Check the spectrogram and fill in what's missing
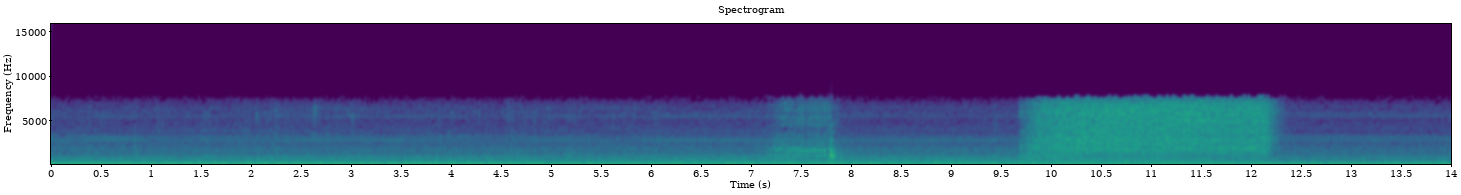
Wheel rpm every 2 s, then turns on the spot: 10, 20, 20, 40, 30, 20, 0.
2-6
